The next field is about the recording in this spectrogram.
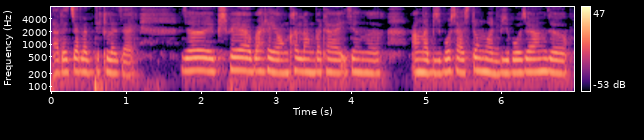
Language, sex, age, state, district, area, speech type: Bodo, female, 18-30, Assam, Kokrajhar, urban, spontaneous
